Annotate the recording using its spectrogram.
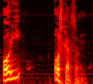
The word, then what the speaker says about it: Orri Oscarsson: Él dice que se llama Orri Oscarsson. Orri. Lo ha pronunciado el otro día porque le hemos preguntado, por favor, que nos dijese.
